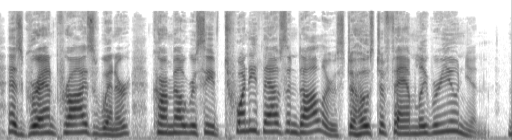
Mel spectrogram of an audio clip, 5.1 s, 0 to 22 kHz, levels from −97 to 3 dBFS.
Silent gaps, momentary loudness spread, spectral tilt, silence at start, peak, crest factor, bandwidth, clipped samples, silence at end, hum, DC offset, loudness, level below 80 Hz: none; 8 LU; -4.5 dB/octave; 0 s; -6 dBFS; 16 dB; 16 kHz; under 0.1%; 0 s; none; under 0.1%; -22 LUFS; -58 dBFS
